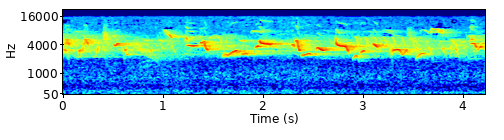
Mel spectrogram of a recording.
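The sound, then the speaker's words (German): Birds singing in a forest: high, thin chirps and quick twittering phrases repeat throughout over a steady soft background hiss. “Die Vögel sind natürlich alle schon längst aufgewacht.”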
